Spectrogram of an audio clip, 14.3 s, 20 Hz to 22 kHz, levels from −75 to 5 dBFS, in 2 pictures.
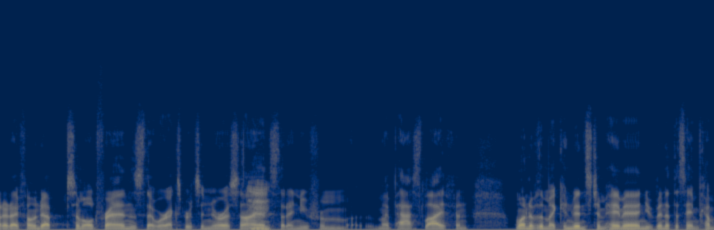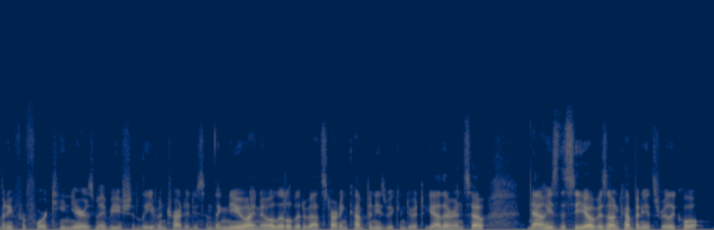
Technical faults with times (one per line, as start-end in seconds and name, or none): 0.00-14.28 mains hum
6.29-6.36 repeated frames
